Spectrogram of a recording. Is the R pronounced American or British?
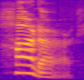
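British. The R is dropped, British style.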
